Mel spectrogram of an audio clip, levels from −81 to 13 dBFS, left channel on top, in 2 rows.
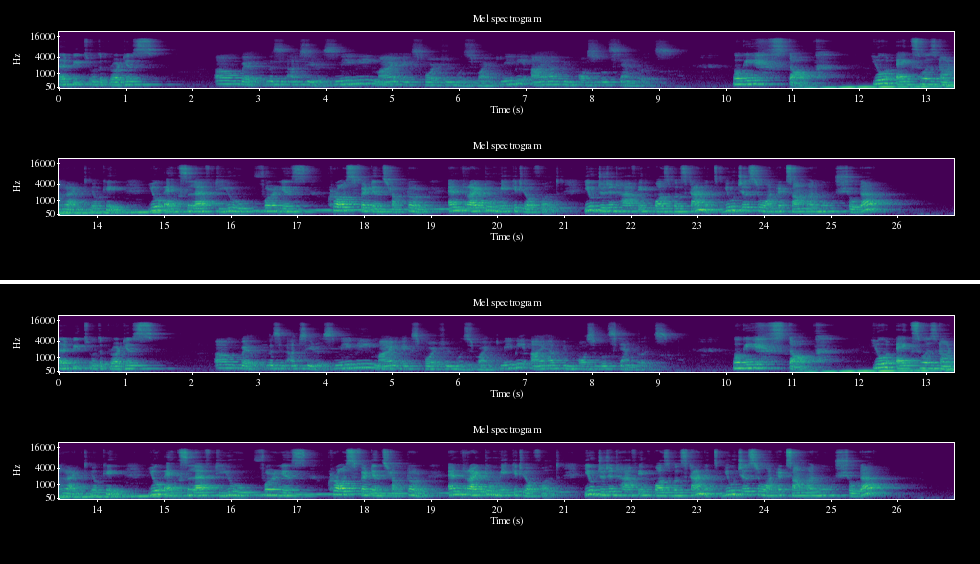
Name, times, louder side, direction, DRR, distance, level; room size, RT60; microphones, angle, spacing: voice 1, 0.0-1.4 10.1-11.6 12.2-17.1 17.5-19.0 19.3-25.8, right 1 dB, 15° right, -1 dB, 1.7 m, -23 dB
voice 2, 2.3-9.1, right 1 dB, 45° right, -2 dB, 3.3 m, -30 dB
sound 1, 11.1-21.0, equal, 5° left, 2.5 m, -30 dB
28.0 x 13.0 x 2.3 m, 0.91 s
head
